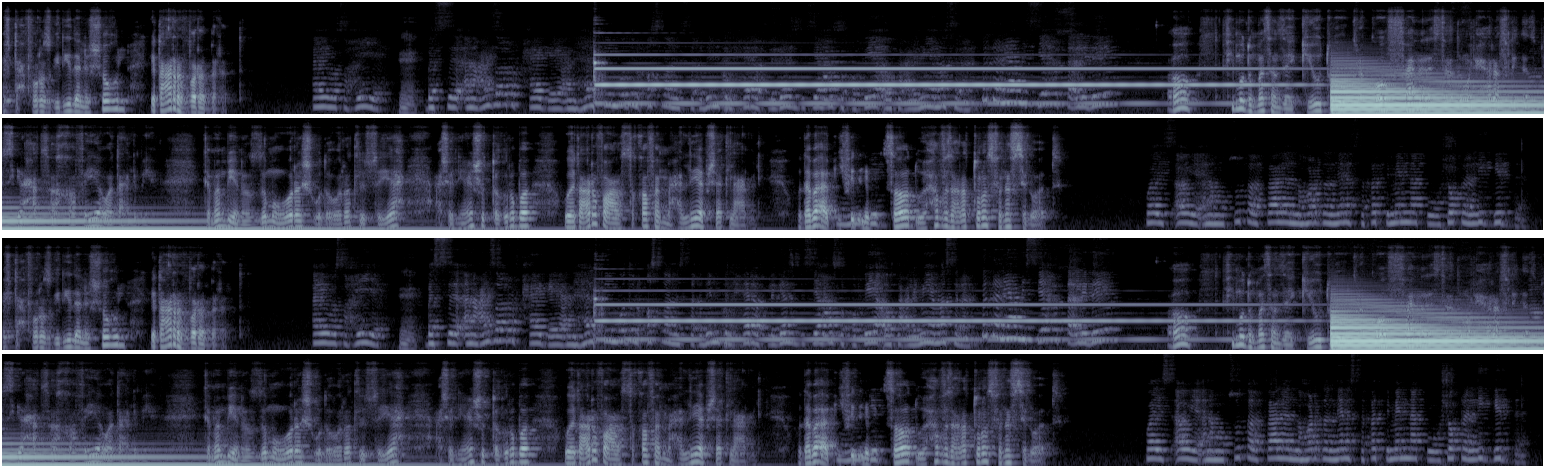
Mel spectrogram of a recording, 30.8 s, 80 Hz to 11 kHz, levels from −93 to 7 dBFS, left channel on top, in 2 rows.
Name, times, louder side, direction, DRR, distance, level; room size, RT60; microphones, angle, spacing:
voice 1, 0.0-2.2 4.0-4.1 11.6-26.0, left 2 dB, 25° left, 1.1 m, -38 dB
voice 2, 3.1-3.8 4.2-11.1 15.3-15.5 23.8-24.2 26.9-30.6, right 1 dB, 80° right, 4.6 m, -48 dB
Musical instrument, 5.9-13.5, left 6 dB, 65° left, 6.5 m, -33 dB
sound 1, 13.3-19.3, right 1 dB, 15° right, 0.5 m, -25 dB
20.0 x 8.0 x 2.3 m
head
